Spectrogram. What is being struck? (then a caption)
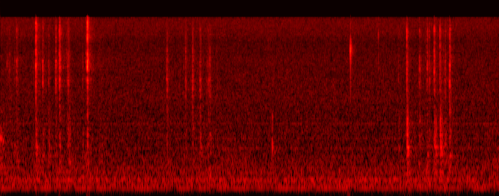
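Plastic keyboard. Fingertips type on the dark grey plastic keys of an AlphaSmart NEO, a hollow portable keyboard device resting on a table, and the hands come to rest at the end. Soft, bright, short key clicks come in scattered clusters over a steady low hum, with a quiet stretch in the middle before a final burst of taps.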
